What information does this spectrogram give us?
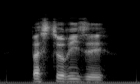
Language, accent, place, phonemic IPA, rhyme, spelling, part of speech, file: French, France, Lyon, /pas.tœ.ʁi.ze/, -e, pasteuriser, verb, LL-Q150 (fra)-pasteuriser.wav
- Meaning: to pasteurise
